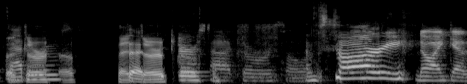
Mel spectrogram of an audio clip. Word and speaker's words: Thaddeus: Thaddeus. I'm sorry. No, I get it. I get it. He did this on purpose. It's 3 syllables.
